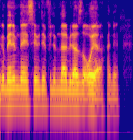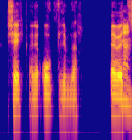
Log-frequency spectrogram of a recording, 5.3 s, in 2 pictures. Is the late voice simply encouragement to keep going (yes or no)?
yes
